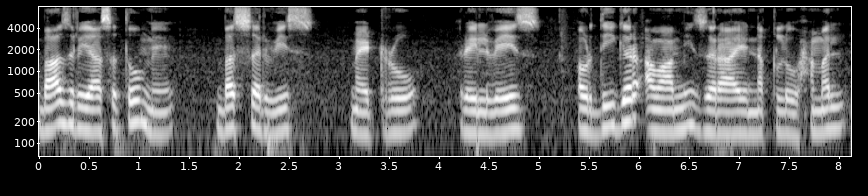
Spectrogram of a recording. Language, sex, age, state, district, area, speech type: Urdu, male, 18-30, Delhi, North East Delhi, rural, spontaneous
